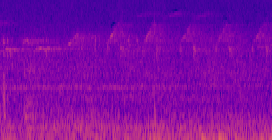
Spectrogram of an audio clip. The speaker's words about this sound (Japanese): 今曇ってるのでちょっとあとさっき雨が降っていたのもあって鳥の鳴き声が控えめだったりしますが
